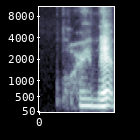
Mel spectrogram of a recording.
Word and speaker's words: Laurie Metcalf: I think I would probably cast, I hope I'm saying her name right, Laurie Metcalf. – Laurie Metcalf? – Yes. – Laurie Metcalf.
